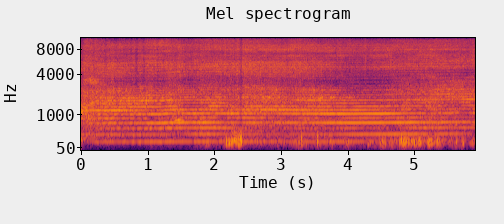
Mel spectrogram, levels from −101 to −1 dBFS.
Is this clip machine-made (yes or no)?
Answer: yes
